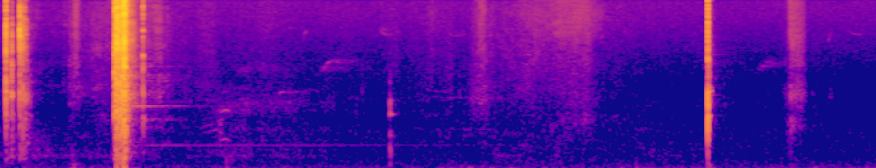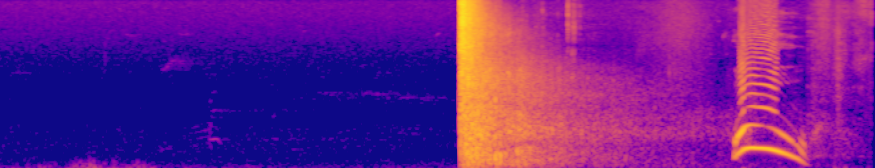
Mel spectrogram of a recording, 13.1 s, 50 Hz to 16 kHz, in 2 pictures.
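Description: A 12 gauge shotgun fires a Federal TSS turkey load outdoors at a target, one loud sharp blast with a trailing boom, set among a few faint distant pops, and a voice whoops right after.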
